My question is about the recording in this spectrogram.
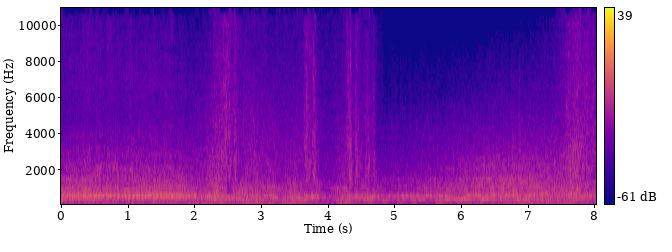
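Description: A pack of NASCAR Craftsman Truck Series V8 race trucks running at full throttle on a restart. The engines overlap, and several trucks pass close by in quick succession between about two and four and a half seconds in.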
